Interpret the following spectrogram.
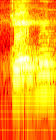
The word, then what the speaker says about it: Carnot: कार्नोट engine करके कहते हैं, बेसिकली इसकी प्रोनाउंसिएशन क्या है, कार्नो है।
